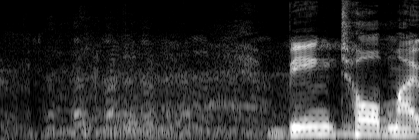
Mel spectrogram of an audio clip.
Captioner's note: audience laughs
